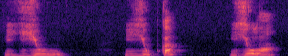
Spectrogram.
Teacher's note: c'est le son y plus la voyelle ou.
